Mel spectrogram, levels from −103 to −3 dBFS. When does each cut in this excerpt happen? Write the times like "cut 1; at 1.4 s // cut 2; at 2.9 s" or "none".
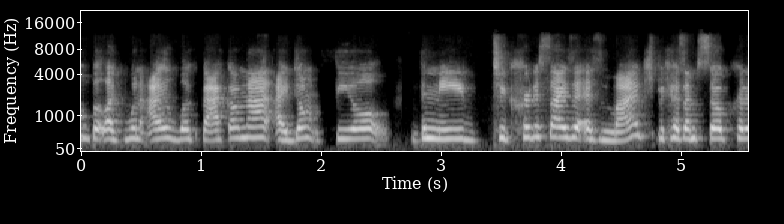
cut 1; at 2.6 s // cut 2; at 3.3 s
